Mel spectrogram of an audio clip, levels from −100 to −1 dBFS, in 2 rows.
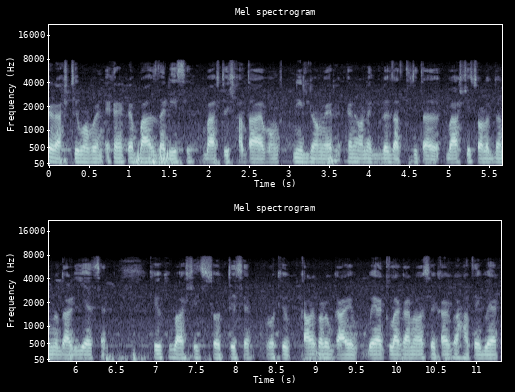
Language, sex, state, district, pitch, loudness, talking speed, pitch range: Bengali, male, West Bengal, Purulia, 100 Hz, -23 LUFS, 210 wpm, 100-105 Hz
